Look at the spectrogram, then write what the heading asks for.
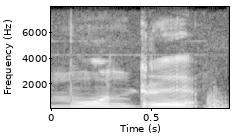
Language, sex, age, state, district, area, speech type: Tamil, male, 30-45, Tamil Nadu, Ariyalur, rural, read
